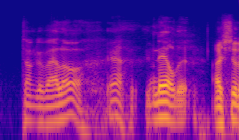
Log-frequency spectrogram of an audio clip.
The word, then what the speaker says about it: Tagovailoa: Well, how is it pronounced? Tagovailoa. Tagovailoa.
